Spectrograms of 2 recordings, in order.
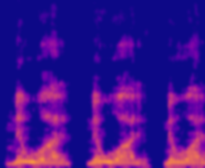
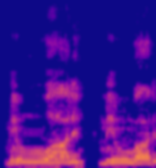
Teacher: मगर यहाँ पर नून की आवाज को गायब नहीं करना, नून की आवाज को हमने गुन्ने में तब्दील कर देना है। नून की आवाज जो है वो गुन्ने की सूरत में आएगी, मेवालिन, मेवालिन, ठीक हो गया।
